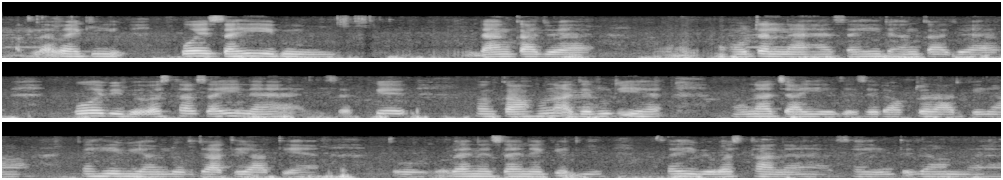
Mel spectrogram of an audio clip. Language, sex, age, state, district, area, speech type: Urdu, female, 60+, Bihar, Khagaria, rural, spontaneous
